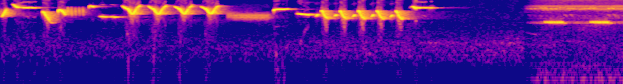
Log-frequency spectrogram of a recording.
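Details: Asian brown flycatcher song, played to provoke other birds into singing: rapid, very high chattering phrases with quick runs of sharp repeated downslurred notes. A short pause follows, then a steady high buzzing tone to the end.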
